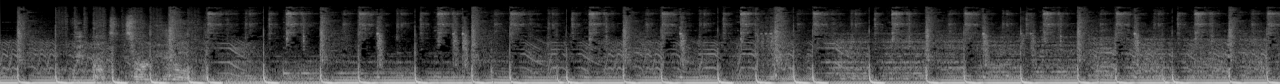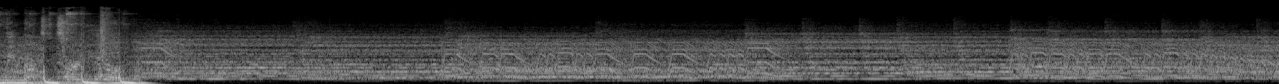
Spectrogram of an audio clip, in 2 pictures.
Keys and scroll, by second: 1.1 ctrl+x, 1.5 ctrl+f, 4.7 |, 7.6 |, 10.9 |, 18.6 ctrl+space, 19.6 ctrl+space, 24.0 ctrl+r.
